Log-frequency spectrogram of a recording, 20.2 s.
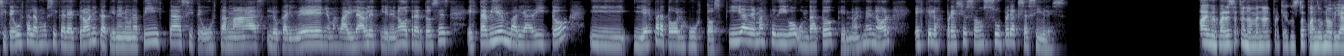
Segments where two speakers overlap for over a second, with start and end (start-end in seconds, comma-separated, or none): none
